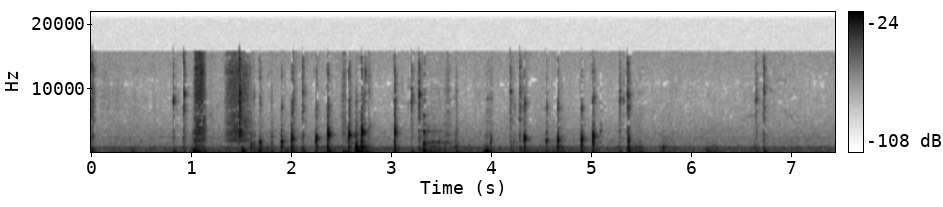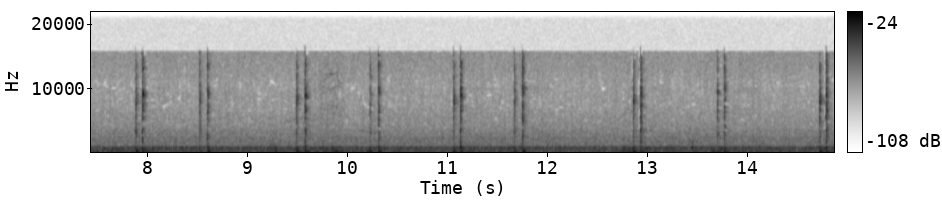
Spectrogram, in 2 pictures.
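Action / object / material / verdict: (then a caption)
tap / plastic mechanical keyboard / plastic / none. Fingertips type on the plastic keycaps of a green-backlit Razer 2014 Deathadder mechanical keyboard while a hand rests over the keys. A quick flurry of sharp, bright clicks fills the first five seconds, then the keystrokes thin out to scattered single clicks. A steady low hum and a faint midrange tone run underneath throughout.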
